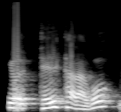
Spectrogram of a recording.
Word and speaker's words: 델타: 이렇게 표현합니다 봤니 팔 아닙니다 이렇게 표현합니다 이렇게 델타라고 읽습니다 델타 플러스 델타 마이너스 이렇게 표현을 해야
